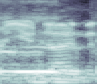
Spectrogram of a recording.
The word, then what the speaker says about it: Eudaimonia: Eudaimonia would be 4. Eudaimonia. Eudaimonia is 5. It is 5. Eudaimonia. One line. Eudaimonia. Okay, then it's 5.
